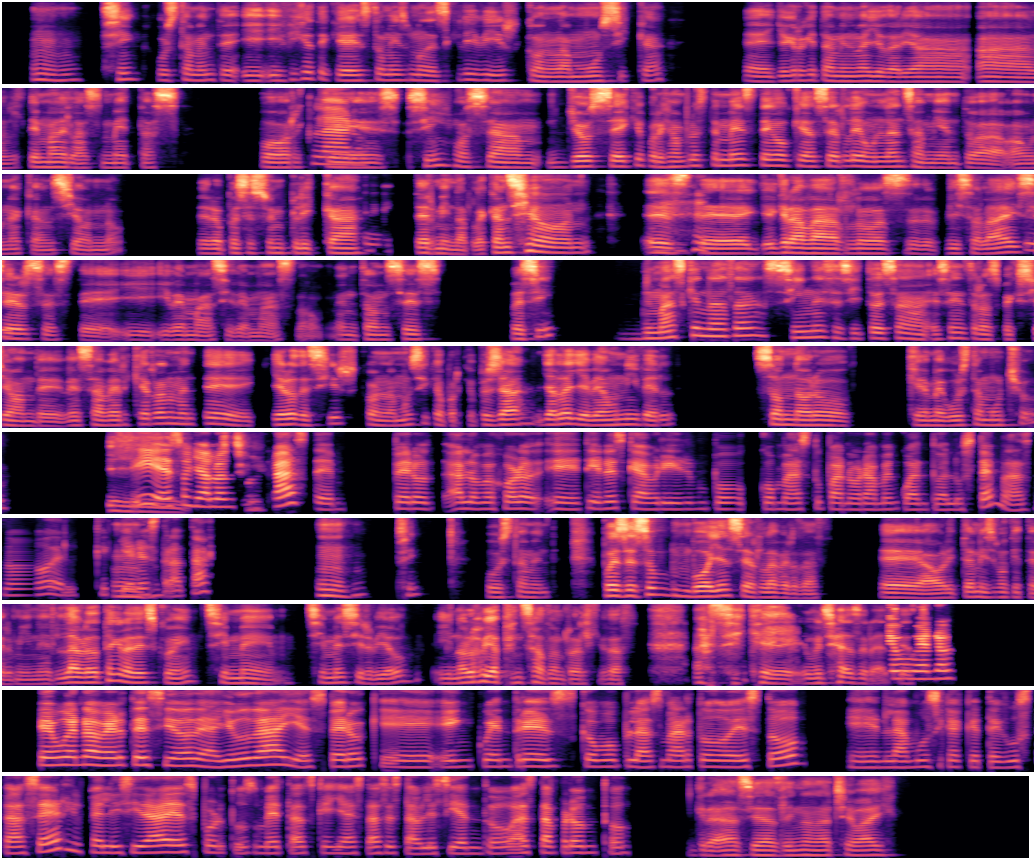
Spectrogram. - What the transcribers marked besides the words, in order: chuckle; other background noise; in English: "visualizers"; tapping; other noise; laughing while speaking: "lo había pensado en realidad. Así que, muchas gracias"; laugh
- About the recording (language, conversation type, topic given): Spanish, advice, ¿Cómo puedo medir mi mejora creativa y establecer metas claras?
